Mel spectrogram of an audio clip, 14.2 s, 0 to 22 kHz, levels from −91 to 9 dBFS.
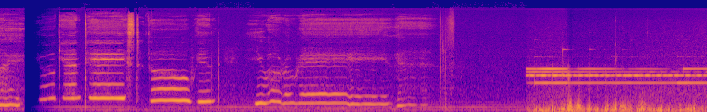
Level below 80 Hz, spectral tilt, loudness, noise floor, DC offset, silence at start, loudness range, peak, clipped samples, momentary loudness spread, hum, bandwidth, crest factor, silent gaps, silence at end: -34 dBFS; -4 dB/octave; -19 LUFS; -44 dBFS; under 0.1%; 0 s; 11 LU; 0 dBFS; under 0.1%; 17 LU; none; 17 kHz; 20 dB; none; 0 s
